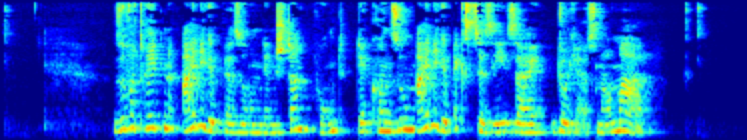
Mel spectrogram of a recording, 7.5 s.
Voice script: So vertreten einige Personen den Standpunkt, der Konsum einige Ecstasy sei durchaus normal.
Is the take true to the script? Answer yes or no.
yes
